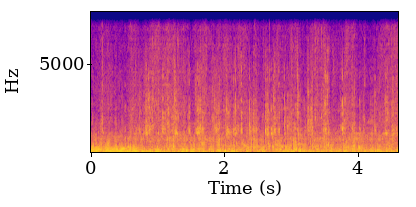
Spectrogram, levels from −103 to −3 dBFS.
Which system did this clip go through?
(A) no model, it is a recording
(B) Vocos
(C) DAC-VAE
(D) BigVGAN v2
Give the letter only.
B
